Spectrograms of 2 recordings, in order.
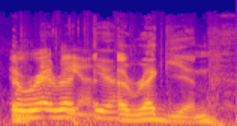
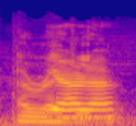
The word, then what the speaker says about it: Eregion: Eregion. Just think of a hard G. – Eregion.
